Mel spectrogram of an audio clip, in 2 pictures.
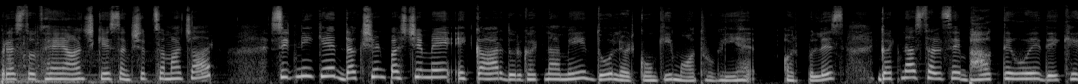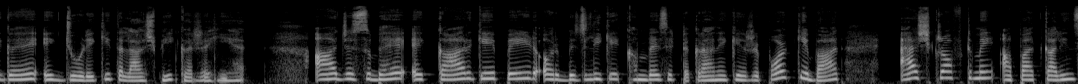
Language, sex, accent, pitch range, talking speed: Hindi, female, native, 215-280 Hz, 160 wpm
